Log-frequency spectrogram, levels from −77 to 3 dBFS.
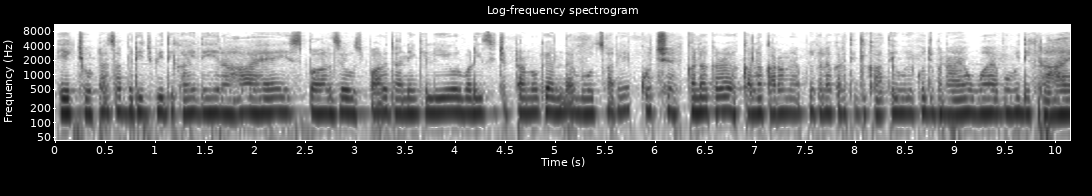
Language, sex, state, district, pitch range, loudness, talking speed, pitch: Hindi, male, Maharashtra, Dhule, 160-165 Hz, -17 LUFS, 250 wpm, 160 Hz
